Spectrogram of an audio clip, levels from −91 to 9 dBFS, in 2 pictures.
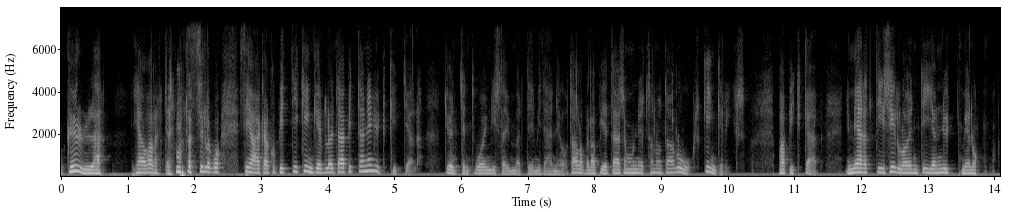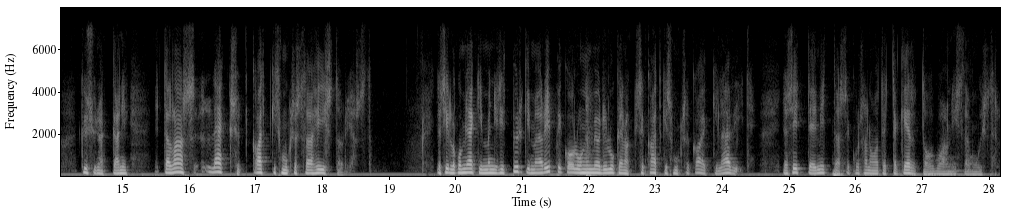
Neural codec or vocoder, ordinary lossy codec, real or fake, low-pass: none; none; real; 7.2 kHz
